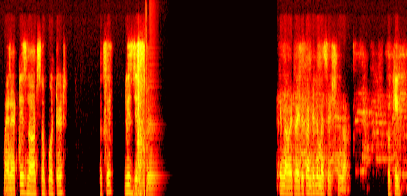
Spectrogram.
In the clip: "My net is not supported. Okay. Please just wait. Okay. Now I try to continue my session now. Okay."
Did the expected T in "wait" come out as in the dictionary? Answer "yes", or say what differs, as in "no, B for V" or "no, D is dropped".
no, T is dropped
